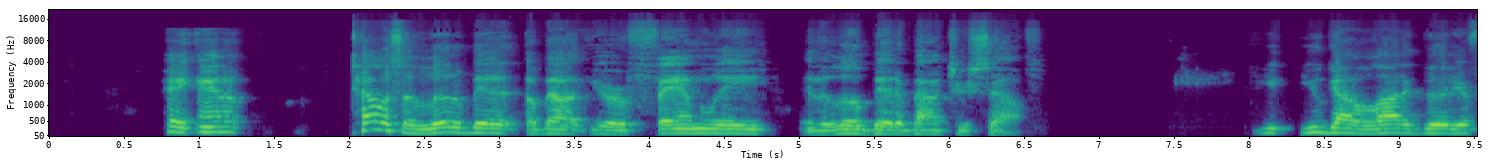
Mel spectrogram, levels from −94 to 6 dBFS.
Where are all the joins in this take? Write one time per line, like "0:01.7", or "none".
0:08.0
